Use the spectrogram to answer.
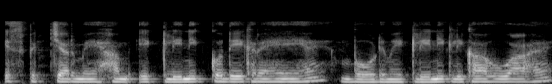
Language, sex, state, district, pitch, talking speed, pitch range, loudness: Hindi, male, Madhya Pradesh, Umaria, 125 Hz, 160 wpm, 125-130 Hz, -18 LUFS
